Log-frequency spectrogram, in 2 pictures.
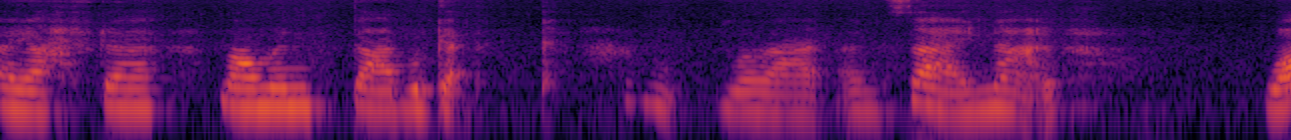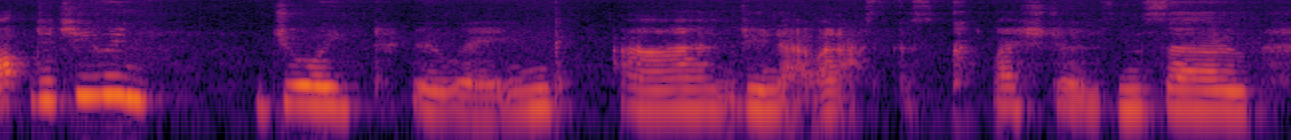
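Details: Adult man with a stammer since about age nine after school bullying, much worse when younger, now slight; had breathing-focused speech therapy and still practises the techniques; stuttering.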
